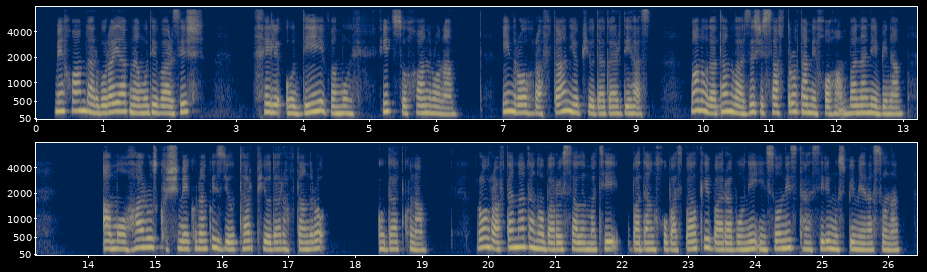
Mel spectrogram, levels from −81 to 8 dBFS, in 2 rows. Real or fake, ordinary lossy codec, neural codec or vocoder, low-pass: real; none; none; 7.2 kHz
